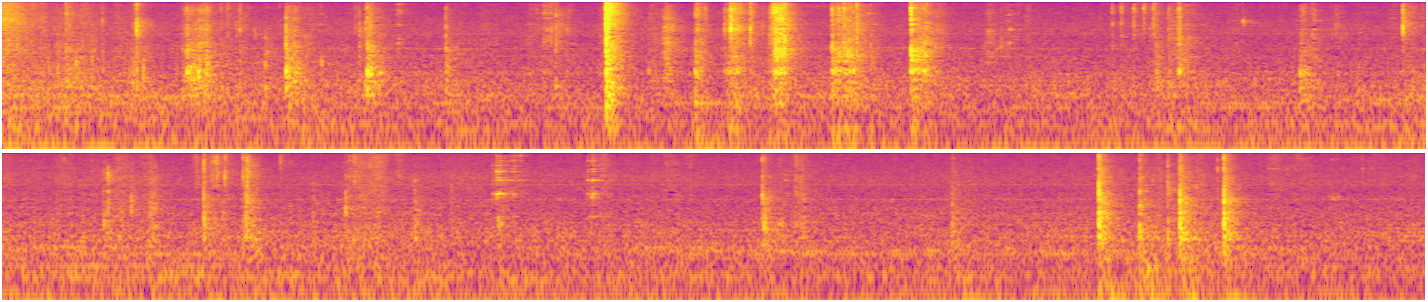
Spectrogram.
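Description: Light scattered clicks and scrapes of potting soil being piled and pressed around pineapple crowns in a plastic pot with a small hand fork and fingers, the sharpest click about three seconds in and a few more close together soon after and near the end.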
